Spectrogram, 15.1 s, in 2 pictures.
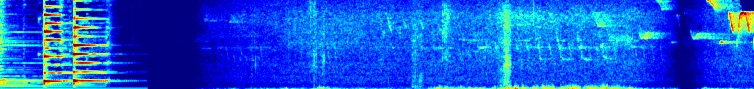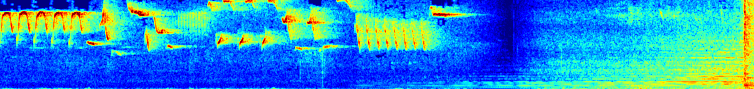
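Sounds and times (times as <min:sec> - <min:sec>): songbirds singing: 0:02.0 - 0:12.3
low rumble: 0:12.7 - 0:15.0.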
